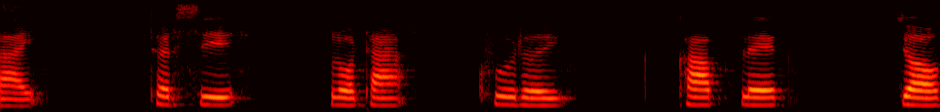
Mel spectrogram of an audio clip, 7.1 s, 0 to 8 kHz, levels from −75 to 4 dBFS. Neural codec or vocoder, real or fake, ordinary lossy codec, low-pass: codec, 16 kHz in and 24 kHz out, 1 kbps, XY-Tokenizer; fake; Opus, 32 kbps; 7.2 kHz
